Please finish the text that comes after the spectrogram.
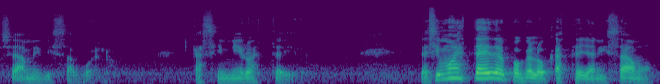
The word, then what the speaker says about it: Steidel: El bisabuelo de mi padre, Hermann Steidel, así se pronuncia en alemán el apellido, provino de Alemania y se estableció en Maunabo.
